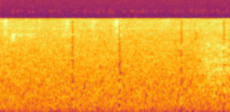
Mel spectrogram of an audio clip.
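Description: Faint steady hiss of room tone, with a few faint ticks.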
